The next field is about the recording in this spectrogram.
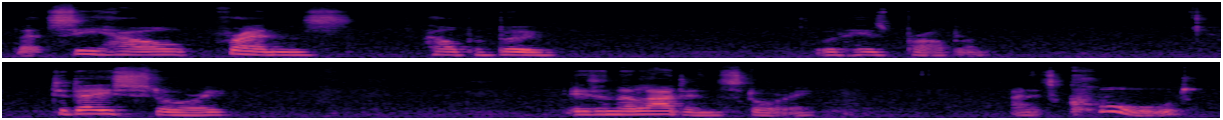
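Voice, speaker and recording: A woman speaking in an earnest, slightly halting way, as a storyteller chatting and reading to children. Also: on the low side, a bit bright, a little hiss or hum, rough recording. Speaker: storyteller reading bedtime stories.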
